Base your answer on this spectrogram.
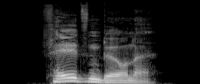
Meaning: shadbush, serviceberry (Amelanchier)
- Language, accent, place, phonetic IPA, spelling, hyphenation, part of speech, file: German, Germany, Berlin, [ˈfɛlzn̩ˌbɪʁnə], Felsenbirne, Fel‧sen‧bir‧ne, noun, De-Felsenbirne.ogg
